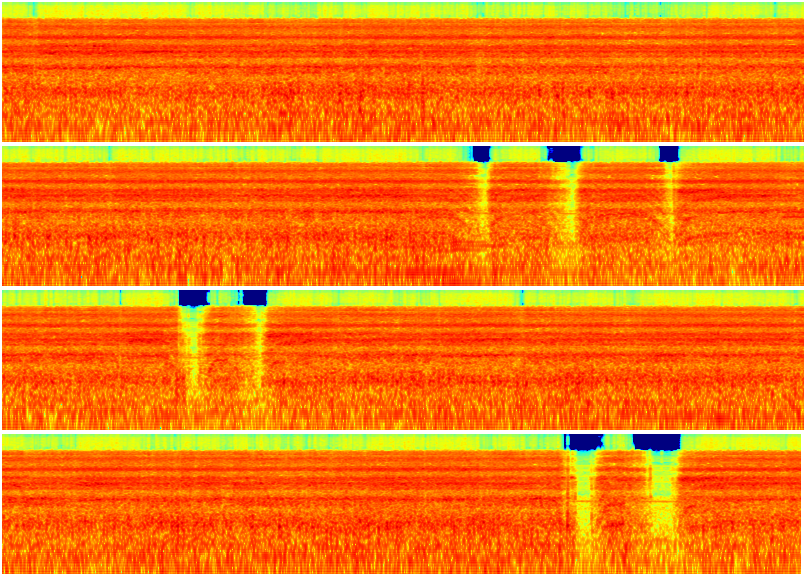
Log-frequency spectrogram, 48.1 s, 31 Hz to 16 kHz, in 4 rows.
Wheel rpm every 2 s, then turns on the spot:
220, 230, 230, 240, 230, 230, 230, 230, 220, 140, 120, 170, 230, 90, 190, 220, 220, 230, 220, 230, 230, 230, 100, 170.
none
